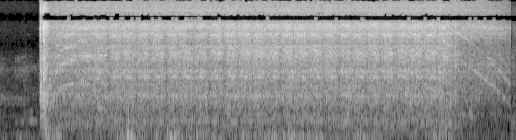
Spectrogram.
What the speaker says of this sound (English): Holy shit, it cranks!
